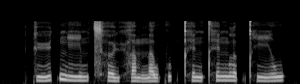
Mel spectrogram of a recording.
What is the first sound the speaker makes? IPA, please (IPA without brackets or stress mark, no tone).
k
